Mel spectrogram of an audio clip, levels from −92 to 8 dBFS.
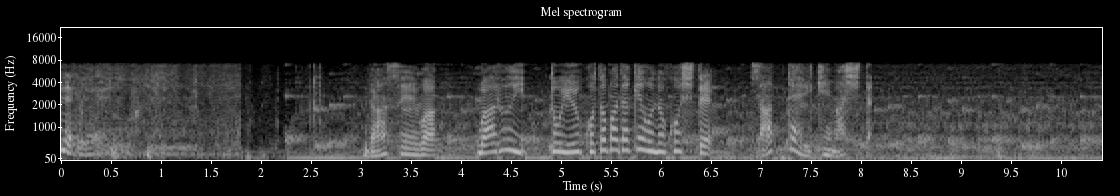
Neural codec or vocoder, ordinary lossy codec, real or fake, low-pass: codec, 16 kHz, 16 kbps, FunCodec, trained on LibriTTS, 50 frames a second; none; fake; 7.2 kHz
